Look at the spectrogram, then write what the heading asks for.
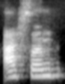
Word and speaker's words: Aislinn: myself my name is Ashlin it does not look how it sounds um it's an Irish name so yeah it's pronounced Ashlin um I've been an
